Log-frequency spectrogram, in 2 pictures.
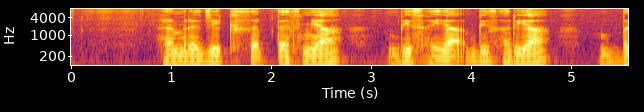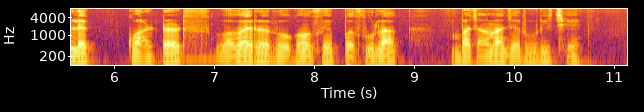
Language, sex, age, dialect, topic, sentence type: Magahi, male, 25-30, Northeastern/Surjapuri, agriculture, statement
